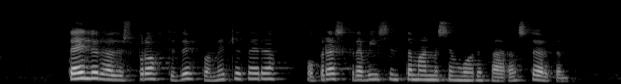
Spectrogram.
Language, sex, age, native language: Icelandic, female, 50-59, Icelandic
